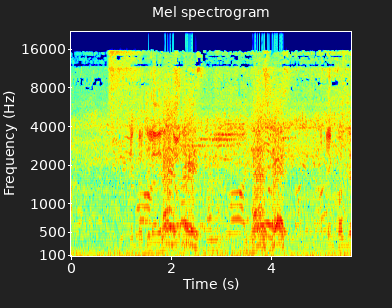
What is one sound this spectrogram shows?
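A crowd of men and women chant slogans loudly in unison outdoors.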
